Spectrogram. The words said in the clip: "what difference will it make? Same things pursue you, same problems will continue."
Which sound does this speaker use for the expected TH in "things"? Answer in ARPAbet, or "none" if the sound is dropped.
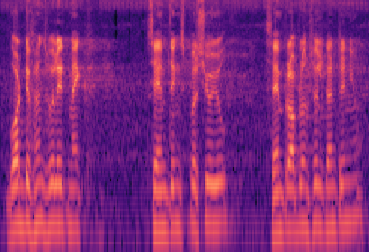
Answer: T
